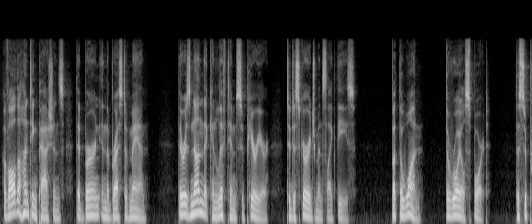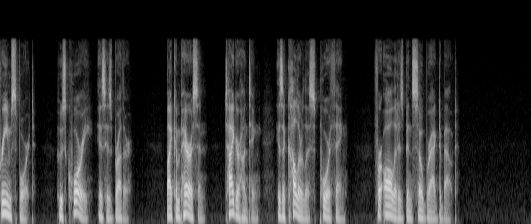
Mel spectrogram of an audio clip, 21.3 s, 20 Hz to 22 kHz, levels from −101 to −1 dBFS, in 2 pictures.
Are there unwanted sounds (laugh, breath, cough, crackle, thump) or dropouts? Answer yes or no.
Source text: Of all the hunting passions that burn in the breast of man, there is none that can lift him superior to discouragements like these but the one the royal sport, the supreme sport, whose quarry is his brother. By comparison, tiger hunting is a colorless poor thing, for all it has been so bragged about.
no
